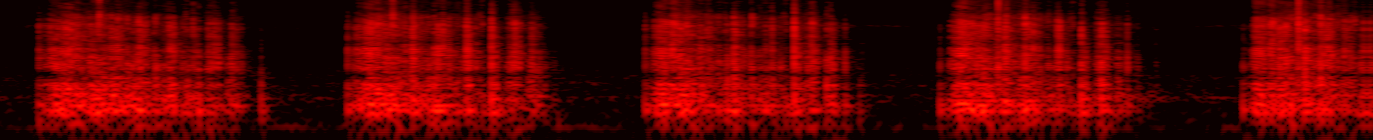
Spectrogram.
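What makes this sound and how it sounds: The pointed tail of a pink plastic comb scratches across the strips of a large, flat woven plastic sleeping mat in five steady strokes. Each stroke is a dry, rasping scrape about a second long with a bright, crackly texture. Short quiet pauses separate the strokes.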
